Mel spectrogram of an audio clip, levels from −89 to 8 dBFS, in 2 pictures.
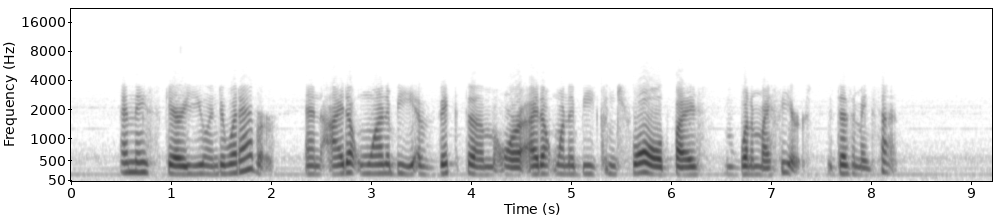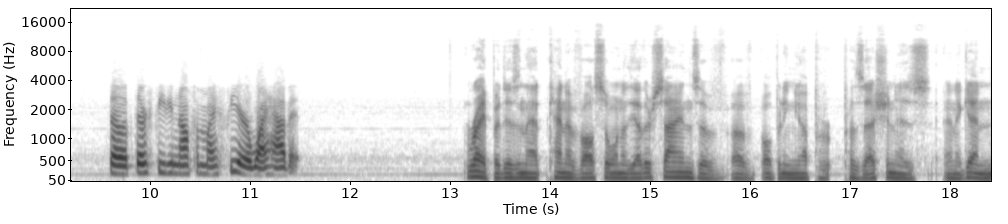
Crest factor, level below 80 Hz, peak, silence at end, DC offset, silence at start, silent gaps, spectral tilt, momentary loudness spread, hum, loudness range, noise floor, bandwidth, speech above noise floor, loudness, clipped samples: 18 dB; -58 dBFS; -6 dBFS; 0 s; under 0.1%; 0.5 s; none; -7.5 dB/octave; 14 LU; none; 7 LU; -62 dBFS; 10.5 kHz; 37 dB; -25 LUFS; under 0.1%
